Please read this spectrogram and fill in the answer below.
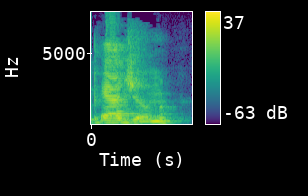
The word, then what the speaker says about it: Padgham: And Hugh Padgham, is that how you say his name? – Yeah.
